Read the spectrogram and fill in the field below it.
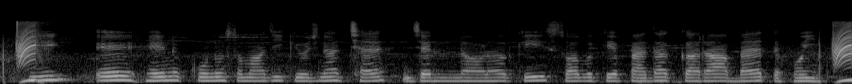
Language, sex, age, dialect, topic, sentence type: Maithili, female, 18-24, Southern/Standard, banking, statement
